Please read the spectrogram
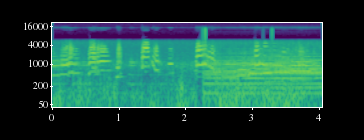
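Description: Brass instruments, trumpet among them, play a run of short honking notes that bend in pitch, then about two seconds in several horns come in together on a sustained chord.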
